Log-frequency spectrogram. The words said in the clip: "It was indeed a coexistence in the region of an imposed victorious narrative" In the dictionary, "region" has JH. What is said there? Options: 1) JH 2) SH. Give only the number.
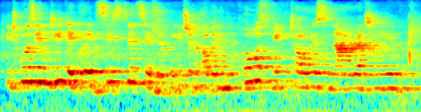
1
